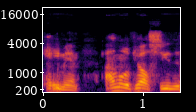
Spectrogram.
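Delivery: high, light hype-man shout. Retelling hyping up a quiet gym crowd without a mic: imitating own yell. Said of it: "I'm yelling this in the plot".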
